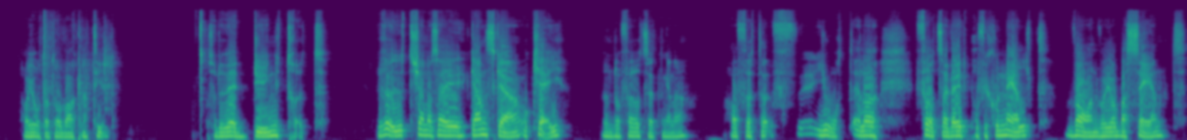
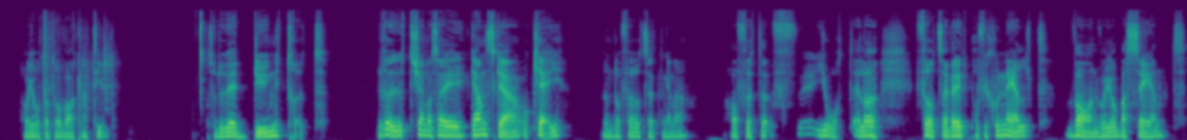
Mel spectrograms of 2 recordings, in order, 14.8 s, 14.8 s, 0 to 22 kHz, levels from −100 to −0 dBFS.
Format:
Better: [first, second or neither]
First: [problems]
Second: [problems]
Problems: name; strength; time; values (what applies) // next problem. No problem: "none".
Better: second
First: distortion; slight; 10 dB below the speech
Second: none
